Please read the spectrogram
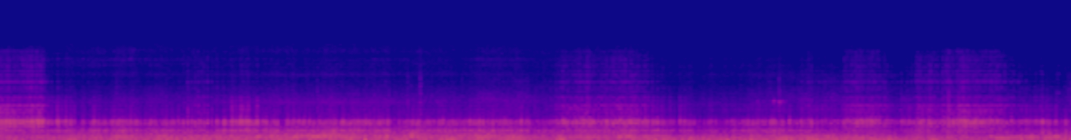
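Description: Steady rolling noise of a recumbent bicycle on asphalt, picked up close by a camera on its frame, with a high hiss that swells and fades every few seconds.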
